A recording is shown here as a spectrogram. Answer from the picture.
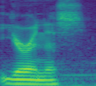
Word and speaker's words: Uranus: No, DK, you don't roll the R. It's just Uranus.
